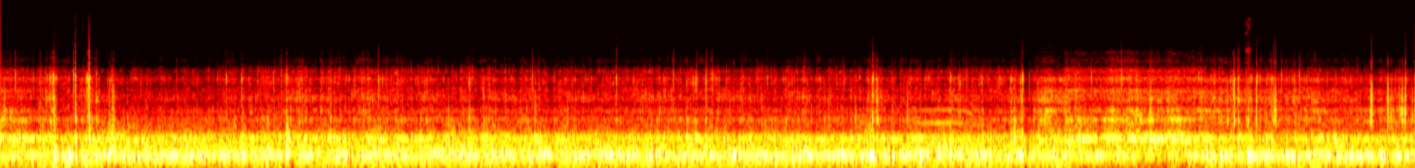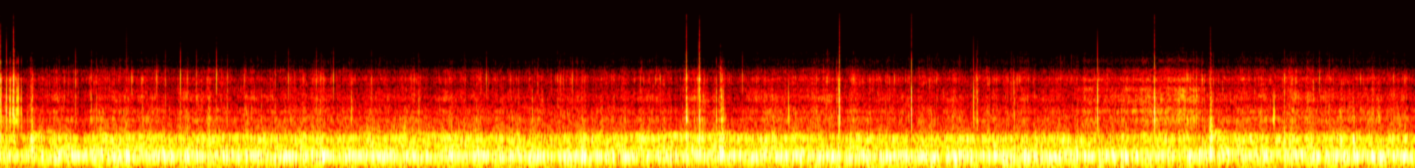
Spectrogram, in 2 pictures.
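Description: Steady rushing of wind on an action camera's microphone and bicycle tyres rolling over a gravel path, with scattered sharp clicks and knocks from the bike rattling over bumps.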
